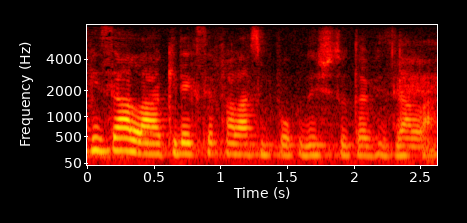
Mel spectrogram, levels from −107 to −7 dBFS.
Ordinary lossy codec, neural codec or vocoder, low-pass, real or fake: none; none; none; real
